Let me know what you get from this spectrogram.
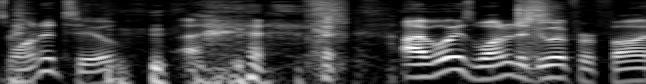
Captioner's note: everyone laughs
